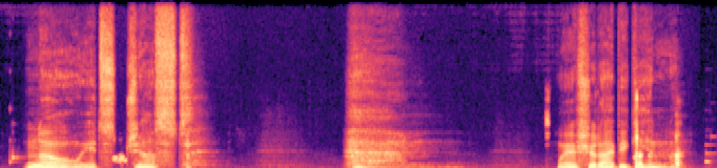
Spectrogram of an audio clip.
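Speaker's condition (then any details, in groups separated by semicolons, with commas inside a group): No condition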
